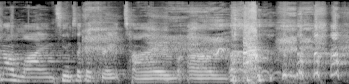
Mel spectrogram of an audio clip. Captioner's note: both laughing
